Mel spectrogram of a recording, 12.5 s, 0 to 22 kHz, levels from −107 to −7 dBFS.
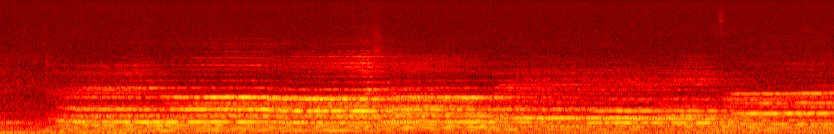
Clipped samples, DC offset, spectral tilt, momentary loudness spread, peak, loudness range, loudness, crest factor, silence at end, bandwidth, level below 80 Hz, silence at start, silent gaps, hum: under 0.1%; under 0.1%; -7 dB/octave; 7 LU; -26 dBFS; 4 LU; -41 LUFS; 14 dB; 0 s; over 20 kHz; -56 dBFS; 0 s; none; none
